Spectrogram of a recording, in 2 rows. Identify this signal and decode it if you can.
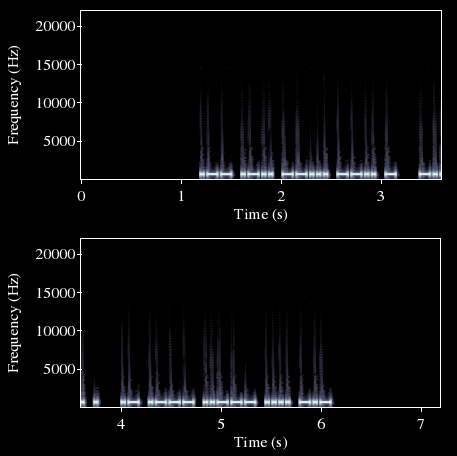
Morse code, heard as a keyed tone, about 36 wpm, 700 Hz. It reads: WL7ZT DE AJ2HK
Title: USA Callsign DE Callsign - 5 Characters - 35wpm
